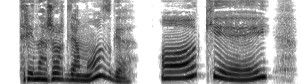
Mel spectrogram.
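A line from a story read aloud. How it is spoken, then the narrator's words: Drawling. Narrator (Russian): протянула ведущая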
